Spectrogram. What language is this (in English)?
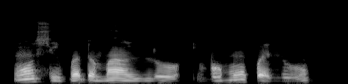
Yoruba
